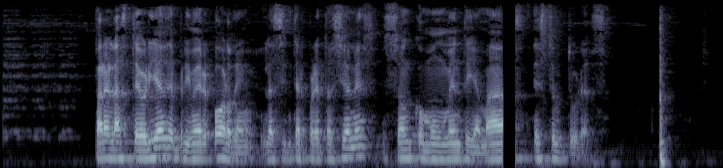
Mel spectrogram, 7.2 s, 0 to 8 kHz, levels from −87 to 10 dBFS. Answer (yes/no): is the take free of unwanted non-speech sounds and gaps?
no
